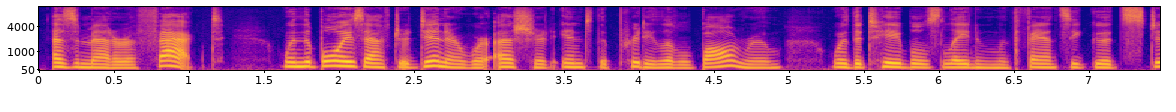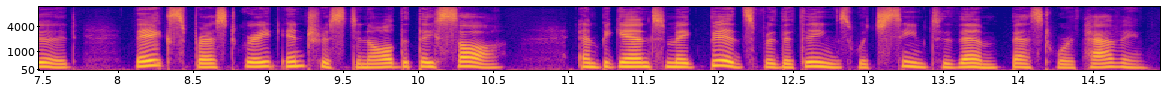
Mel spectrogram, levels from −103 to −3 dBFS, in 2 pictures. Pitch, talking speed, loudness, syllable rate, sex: 200 Hz, 195 wpm, -19 LUFS, 5.3 syllables/s, female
